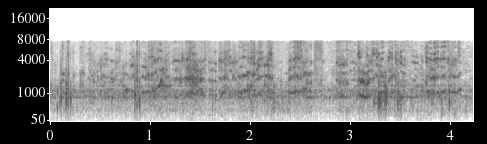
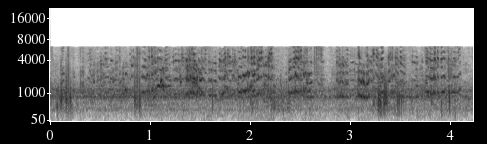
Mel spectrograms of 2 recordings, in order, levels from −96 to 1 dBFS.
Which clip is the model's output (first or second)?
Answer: first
